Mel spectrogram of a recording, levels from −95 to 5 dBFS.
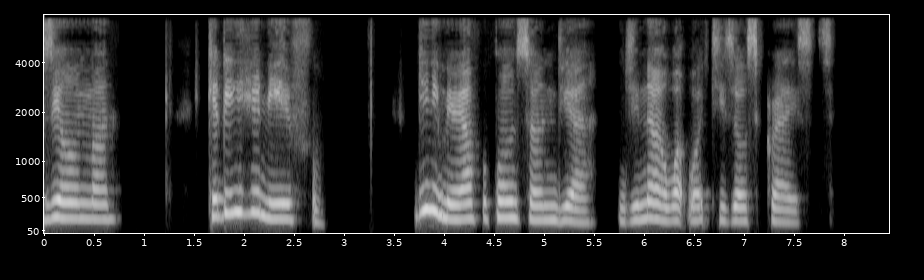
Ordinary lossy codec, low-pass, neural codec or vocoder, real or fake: none; none; codec, 16 kHz, 1.1 kbps, Voila-Tokenizer; fake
